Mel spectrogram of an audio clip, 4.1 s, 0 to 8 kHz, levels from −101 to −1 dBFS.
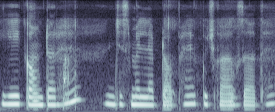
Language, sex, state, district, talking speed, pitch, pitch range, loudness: Hindi, female, Punjab, Kapurthala, 130 wpm, 210 Hz, 200-225 Hz, -18 LUFS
